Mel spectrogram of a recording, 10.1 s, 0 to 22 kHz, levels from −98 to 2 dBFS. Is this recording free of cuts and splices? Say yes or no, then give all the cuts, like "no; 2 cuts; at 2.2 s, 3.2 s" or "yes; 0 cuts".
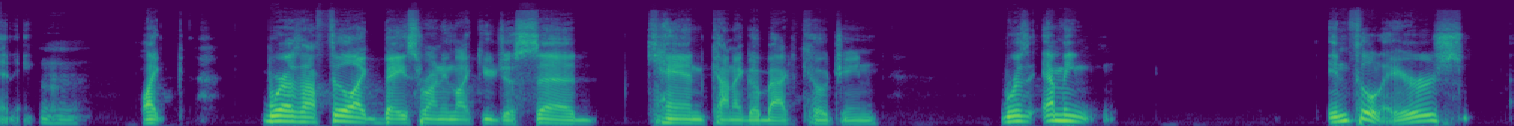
yes; 0 cuts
